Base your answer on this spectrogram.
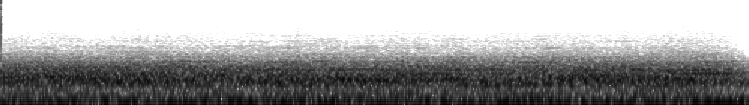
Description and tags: underwater roar
Muffled roar of water rushing around a drowning person
water, muffled, roar, stream, drowning, rush, gurgle, flow, river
